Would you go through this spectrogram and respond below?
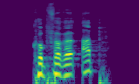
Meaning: inflection of abkupfern: 1. first-person singular present 2. first/third-person singular subjunctive I 3. singular imperative
- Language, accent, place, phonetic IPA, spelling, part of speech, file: German, Germany, Berlin, [ˌkʊp͡fəʁə ˈap], kupfere ab, verb, De-kupfere ab.ogg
